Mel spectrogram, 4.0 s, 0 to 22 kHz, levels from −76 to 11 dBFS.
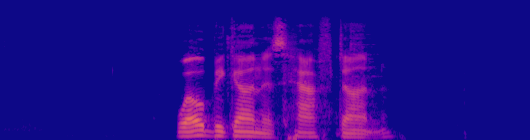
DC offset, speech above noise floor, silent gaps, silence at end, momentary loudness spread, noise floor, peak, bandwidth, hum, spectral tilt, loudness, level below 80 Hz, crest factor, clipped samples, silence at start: under 0.1%; 47 dB; none; 1.05 s; 7 LU; -76 dBFS; -10 dBFS; 13.5 kHz; none; -3.5 dB/octave; -29 LUFS; -60 dBFS; 24 dB; under 0.1%; 1.35 s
